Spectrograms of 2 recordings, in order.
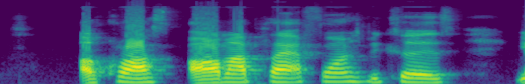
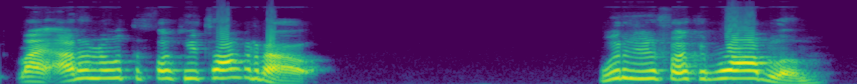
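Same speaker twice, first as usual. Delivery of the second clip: high, fast outraged yell; 10 semitones higher, 4 dB louder than usual. Real, not acted. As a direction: blow up at the troll. Peak of rant.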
